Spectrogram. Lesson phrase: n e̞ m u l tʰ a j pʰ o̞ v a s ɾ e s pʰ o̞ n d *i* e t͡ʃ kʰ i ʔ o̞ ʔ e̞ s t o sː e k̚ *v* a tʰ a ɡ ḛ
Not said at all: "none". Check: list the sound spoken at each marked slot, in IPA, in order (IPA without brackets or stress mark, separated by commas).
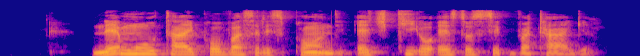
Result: i, v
